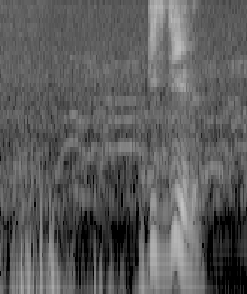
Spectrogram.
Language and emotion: Russian, angry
